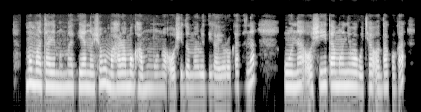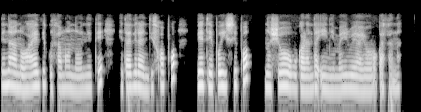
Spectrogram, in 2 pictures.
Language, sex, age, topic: Oshiwambo, female, 36-49, agriculture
